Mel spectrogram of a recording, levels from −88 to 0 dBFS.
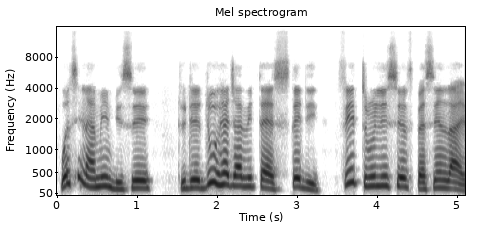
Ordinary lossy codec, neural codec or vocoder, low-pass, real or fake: AAC, 64 kbps; autoencoder, 48 kHz, 32 numbers a frame, DAC-VAE, trained on Japanese speech; 14.4 kHz; fake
